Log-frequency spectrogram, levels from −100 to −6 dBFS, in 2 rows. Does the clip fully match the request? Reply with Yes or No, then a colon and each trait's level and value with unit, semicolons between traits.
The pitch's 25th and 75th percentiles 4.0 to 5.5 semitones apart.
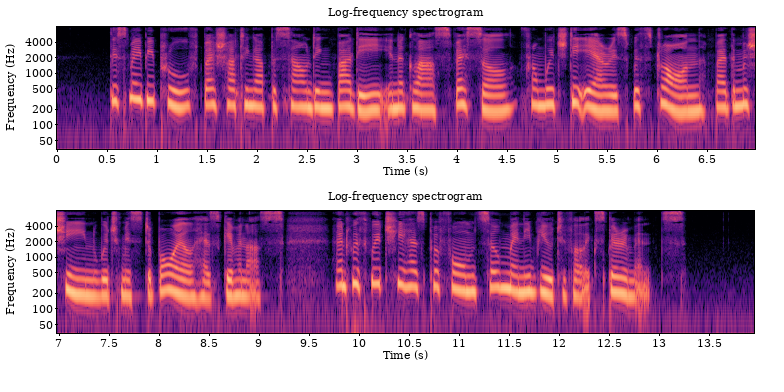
Yes: average, 4.6 semitones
